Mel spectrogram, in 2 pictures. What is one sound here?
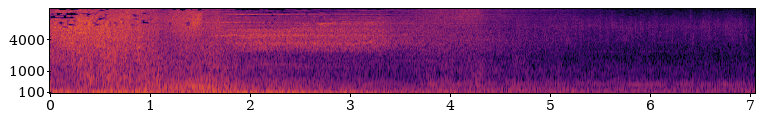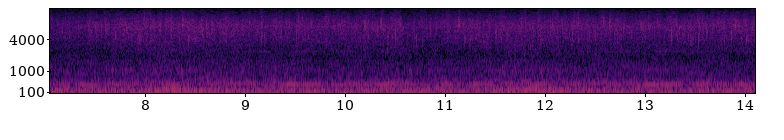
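A triumphant fanfare swells and then fades to quiet music.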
